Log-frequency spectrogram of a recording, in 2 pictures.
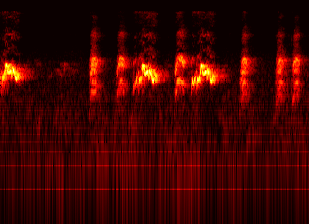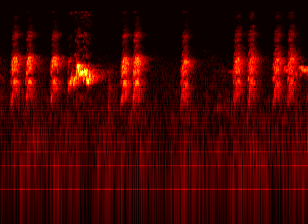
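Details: Aggressive, constantly singing sooty-headed bulbul lure bird delivers loud rolling whistled phrases mixed with many short harsh chatter notes, busy and irregular for six seconds.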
